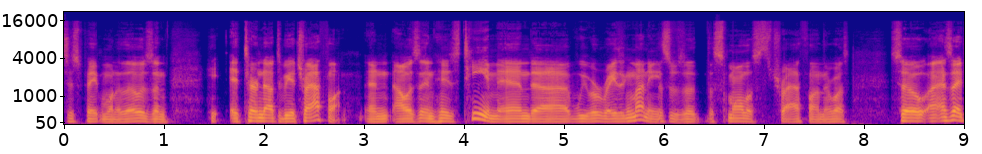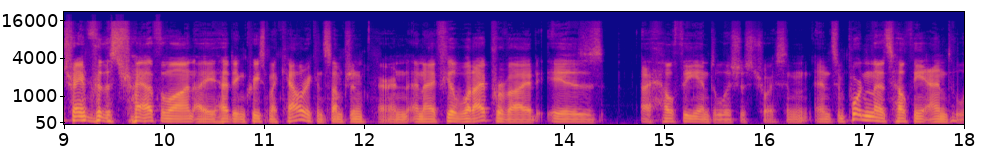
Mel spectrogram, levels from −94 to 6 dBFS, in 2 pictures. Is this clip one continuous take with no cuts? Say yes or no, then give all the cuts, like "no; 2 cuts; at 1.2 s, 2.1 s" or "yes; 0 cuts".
no; 3 cuts; at 5.9 s, 10.3 s, 12.1 s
